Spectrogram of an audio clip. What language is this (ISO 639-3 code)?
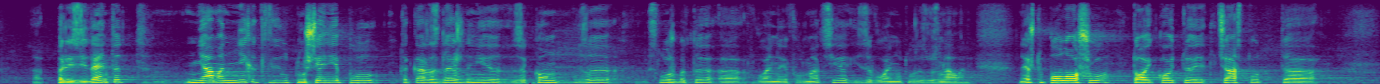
bul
